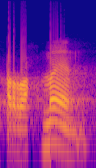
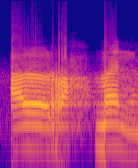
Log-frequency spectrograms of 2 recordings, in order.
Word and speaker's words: ar-Rahman: huruf rnya sehingga menjadi arrahman misalkan. Jika hal itu dilakukan oleh seseorang karena suatu kesengajaan padahal ia mampu membacanya dengan baik. yang mampu membaca dengan ar-Rahman bukan Arrahman atau ya orang ini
